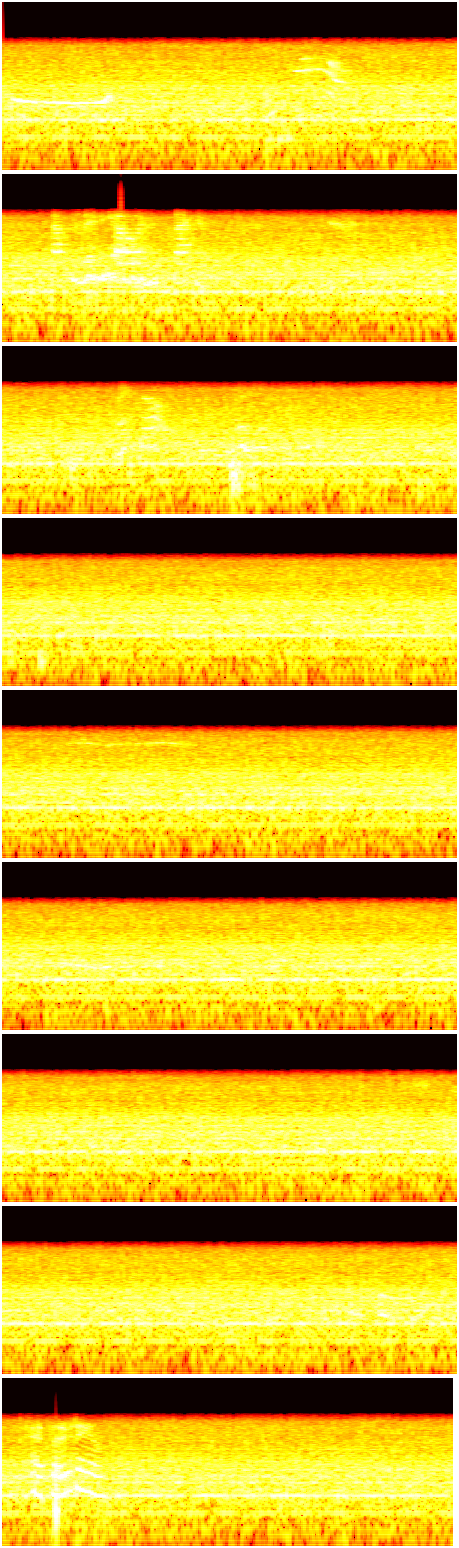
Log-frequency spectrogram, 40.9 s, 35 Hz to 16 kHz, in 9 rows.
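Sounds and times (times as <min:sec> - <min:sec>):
machine hum with hiss: 0:00.0 - 0:40.9.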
